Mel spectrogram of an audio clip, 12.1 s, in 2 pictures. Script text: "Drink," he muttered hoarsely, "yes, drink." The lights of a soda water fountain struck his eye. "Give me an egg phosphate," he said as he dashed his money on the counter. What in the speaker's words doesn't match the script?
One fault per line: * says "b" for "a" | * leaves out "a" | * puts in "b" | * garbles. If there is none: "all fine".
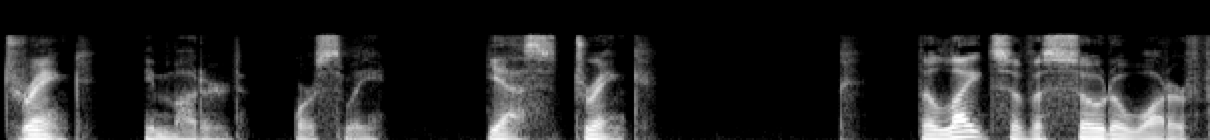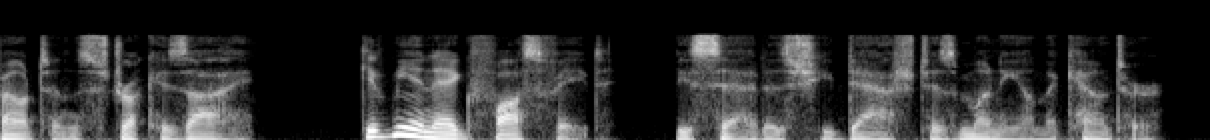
* says "she" for "he"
